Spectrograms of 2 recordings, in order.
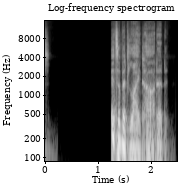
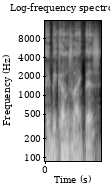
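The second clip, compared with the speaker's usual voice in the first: deeper creaky fry; vocal fry; 6 dB quieter than usual. Shown as a demonstration. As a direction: sink low into a creaky fry. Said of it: "the moment I go deeper".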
